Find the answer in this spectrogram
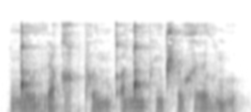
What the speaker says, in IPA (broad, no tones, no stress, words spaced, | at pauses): ŋ͡ǃɵu̯ rɘːqʁɤq pʰʊlmə̰m qʼɤŋ͡ǃũlpʰĩlt͡ʃʰɵu̯ xɘːlʎʊmṵ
